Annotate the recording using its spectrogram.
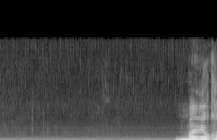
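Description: Steady low electrical mains hum, heard in a pause between a man's words. His voice comes back in near the end.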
